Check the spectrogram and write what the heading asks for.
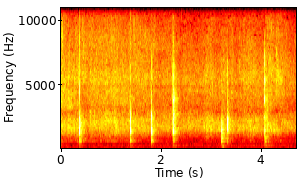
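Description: Diced chicken and sausage sizzling in a nonstick skillet, stirred with a wooden spatula that knocks and scrapes against the pan about six times at irregular intervals.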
